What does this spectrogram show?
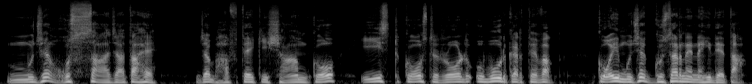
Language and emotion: Urdu, angry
